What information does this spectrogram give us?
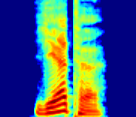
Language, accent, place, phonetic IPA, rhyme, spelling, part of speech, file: German, Germany, Berlin, [ˈjɛːɐ̯tə], -ɛːɐ̯tə, jährte, verb, De-jährte.ogg
- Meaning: inflection of jähren: 1. first/third-person singular preterite 2. first/third-person singular subjunctive II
